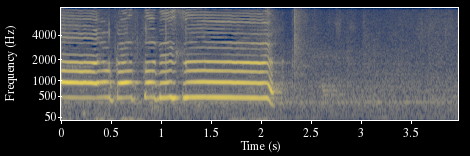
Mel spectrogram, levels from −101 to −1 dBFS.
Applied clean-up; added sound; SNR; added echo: none; none; none; none.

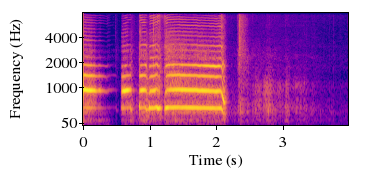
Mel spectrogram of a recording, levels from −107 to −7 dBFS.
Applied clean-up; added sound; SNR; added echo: neural mask model RNNoise.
